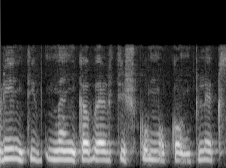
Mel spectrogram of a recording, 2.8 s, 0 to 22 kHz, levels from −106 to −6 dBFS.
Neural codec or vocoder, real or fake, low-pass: codec, 16 kHz, 16 kbps, FunCodec, trained on Chinese and English, 50 frames a second; fake; 7.2 kHz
